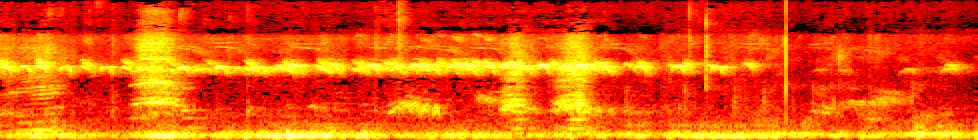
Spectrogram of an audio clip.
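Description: Ducks make soft hissing and quacking calls close by.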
